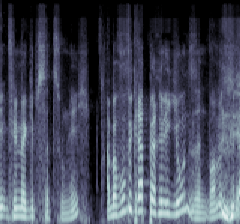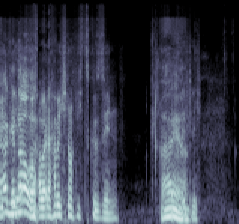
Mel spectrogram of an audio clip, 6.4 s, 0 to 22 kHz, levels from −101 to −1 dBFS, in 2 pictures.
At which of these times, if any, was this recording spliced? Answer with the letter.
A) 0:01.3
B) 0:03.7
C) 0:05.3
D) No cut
B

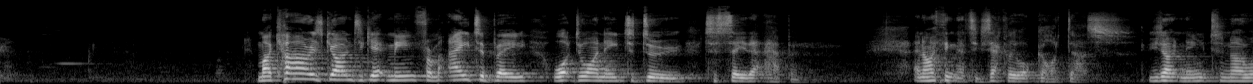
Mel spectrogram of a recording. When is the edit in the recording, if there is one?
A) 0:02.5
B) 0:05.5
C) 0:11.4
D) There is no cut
C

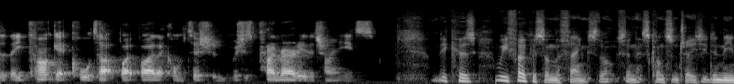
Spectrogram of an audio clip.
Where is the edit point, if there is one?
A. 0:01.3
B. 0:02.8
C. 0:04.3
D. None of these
C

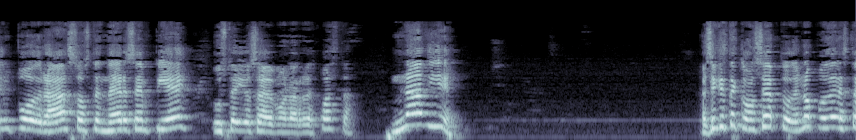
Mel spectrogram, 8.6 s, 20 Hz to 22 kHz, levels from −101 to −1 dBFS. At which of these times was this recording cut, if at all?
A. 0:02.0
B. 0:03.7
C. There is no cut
C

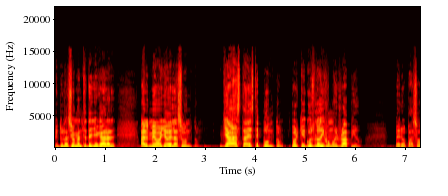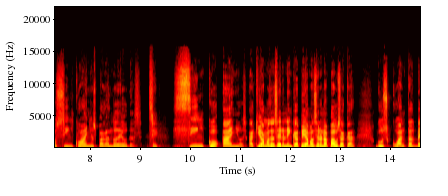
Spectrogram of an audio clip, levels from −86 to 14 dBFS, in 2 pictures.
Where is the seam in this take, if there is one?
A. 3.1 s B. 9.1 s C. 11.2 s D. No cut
D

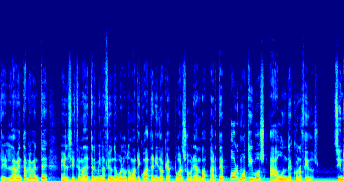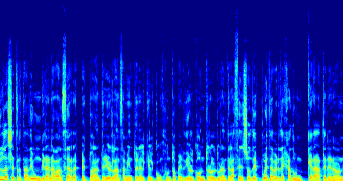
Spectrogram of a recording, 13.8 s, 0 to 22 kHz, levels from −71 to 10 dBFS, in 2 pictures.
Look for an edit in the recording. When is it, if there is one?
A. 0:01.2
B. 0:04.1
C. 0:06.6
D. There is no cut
A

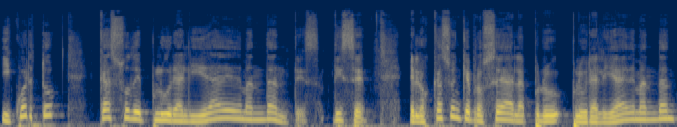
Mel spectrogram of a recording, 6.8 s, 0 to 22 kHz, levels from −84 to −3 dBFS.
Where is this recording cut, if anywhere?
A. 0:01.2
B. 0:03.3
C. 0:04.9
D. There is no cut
B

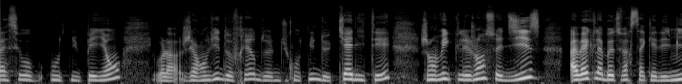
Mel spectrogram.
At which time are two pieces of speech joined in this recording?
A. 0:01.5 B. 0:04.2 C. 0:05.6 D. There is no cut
A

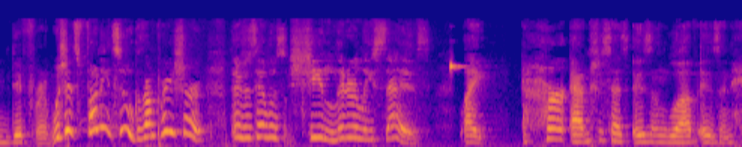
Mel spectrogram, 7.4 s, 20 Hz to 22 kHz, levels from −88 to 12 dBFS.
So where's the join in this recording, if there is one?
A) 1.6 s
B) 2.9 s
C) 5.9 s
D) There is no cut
B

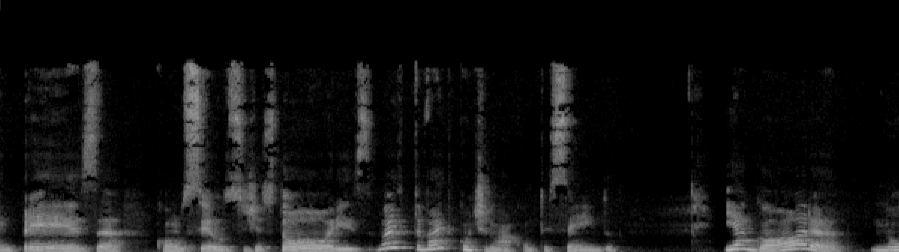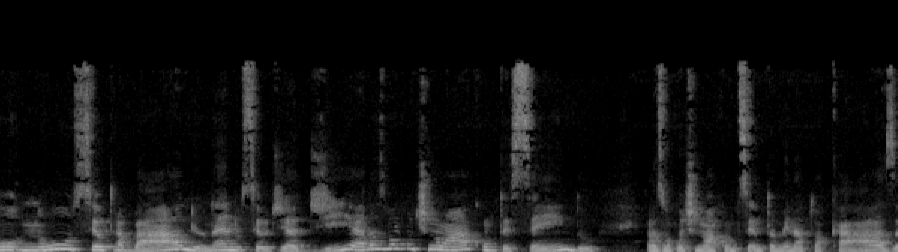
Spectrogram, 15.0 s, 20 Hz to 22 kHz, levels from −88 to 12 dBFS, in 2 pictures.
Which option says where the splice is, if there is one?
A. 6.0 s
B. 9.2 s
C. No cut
A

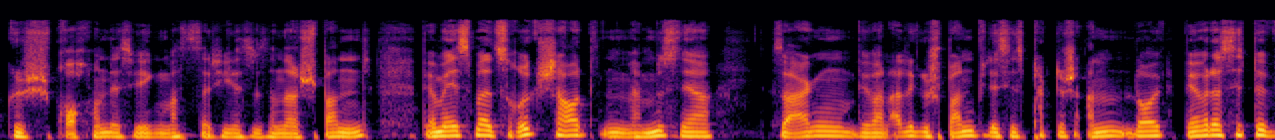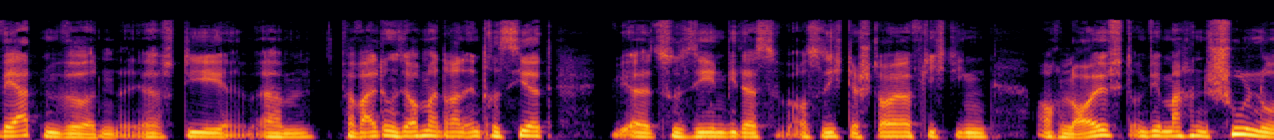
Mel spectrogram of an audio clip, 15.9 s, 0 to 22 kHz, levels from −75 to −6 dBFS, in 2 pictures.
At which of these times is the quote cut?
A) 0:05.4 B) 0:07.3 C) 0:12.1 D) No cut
B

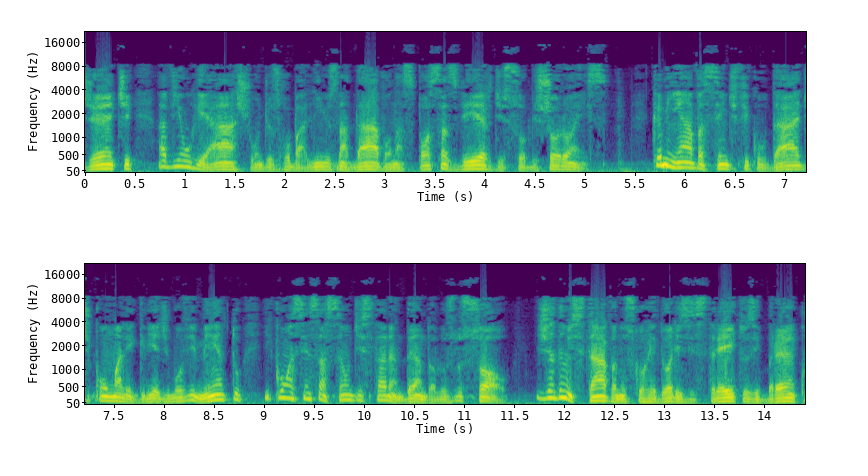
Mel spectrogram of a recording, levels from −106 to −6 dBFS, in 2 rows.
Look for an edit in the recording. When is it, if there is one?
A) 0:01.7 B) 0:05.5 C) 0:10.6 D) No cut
B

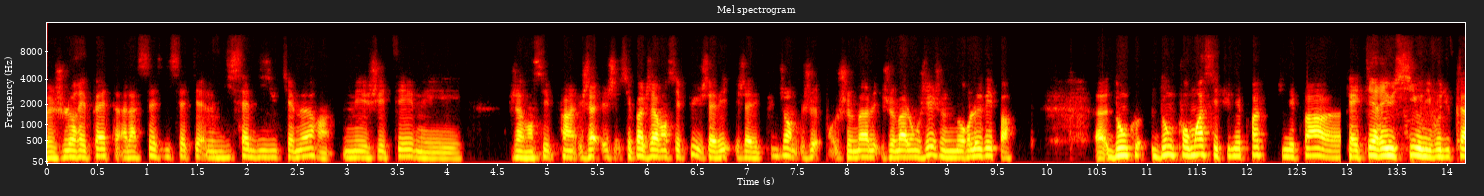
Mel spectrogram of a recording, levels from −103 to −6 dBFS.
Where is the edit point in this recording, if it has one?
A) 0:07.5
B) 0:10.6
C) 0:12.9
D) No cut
C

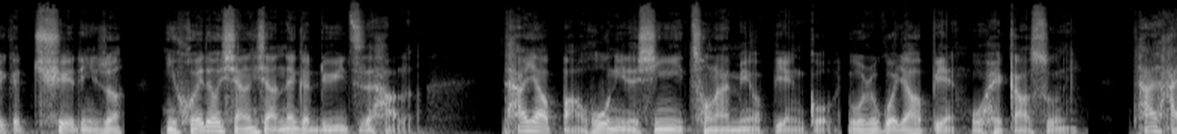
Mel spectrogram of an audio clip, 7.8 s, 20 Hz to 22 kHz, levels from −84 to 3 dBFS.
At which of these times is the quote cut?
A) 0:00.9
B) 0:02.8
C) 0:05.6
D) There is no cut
C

